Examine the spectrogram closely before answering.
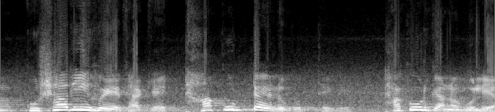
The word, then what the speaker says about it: ঠাকুর: এবং তারপর থেকে এরপরেই দ্বারকানাথ ঠাকুরের আগেও আরেকজন ঠাকুর ছিলেন, এখানে এই এই ঠাকুর নামটা চালু হয়ে গেল আর কি, কুশারিতে ঠাকুর হয়ে গেল। আর ঠাকুরটাই ব্রিটিশরা তাদের উচ্চারণগত দুর্বলতার কারণে ট্যাগোর বলেছেন।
